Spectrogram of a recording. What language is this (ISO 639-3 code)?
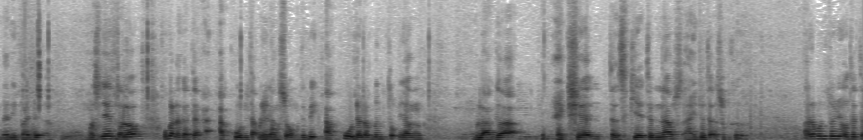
msa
